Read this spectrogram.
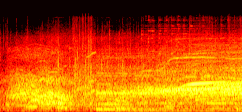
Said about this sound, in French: Voilà, Magnus, la foule l'applaudissait comme s'il avait ou revêtu le maillot jaune ou gagné l'étape. Premier donc maillot à poids de ce Tour de France.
